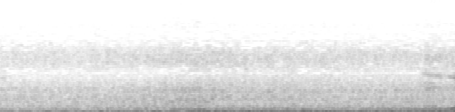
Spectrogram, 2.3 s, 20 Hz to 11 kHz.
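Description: Ashok Leyland bus's diesel engine running steadily at about 1,300 to 1,400 rpm, a low even rumble heard from inside the cab.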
